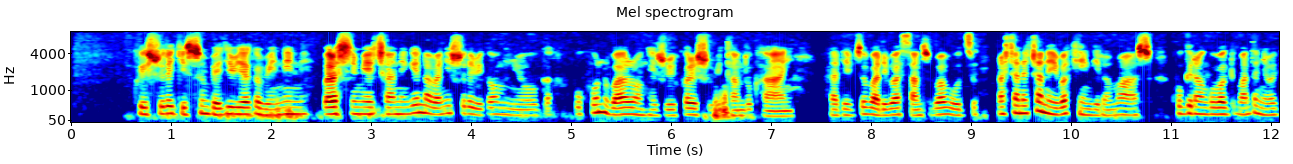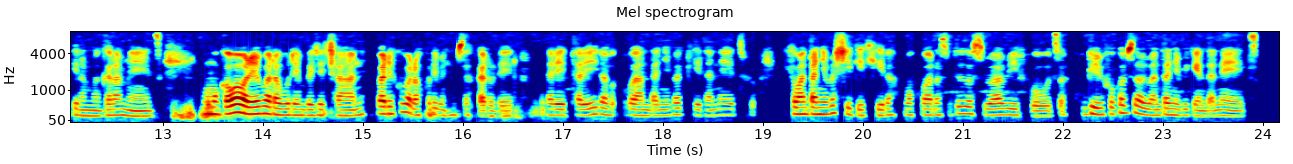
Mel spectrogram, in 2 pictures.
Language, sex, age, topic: Rundi, female, 25-35, education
